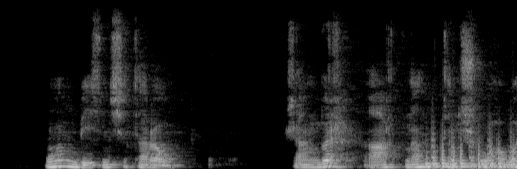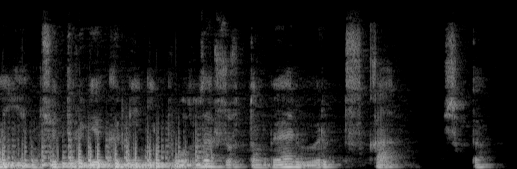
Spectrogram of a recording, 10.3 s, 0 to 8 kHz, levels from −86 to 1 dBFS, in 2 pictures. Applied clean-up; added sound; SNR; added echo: none; Strum; -3 dB; none.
